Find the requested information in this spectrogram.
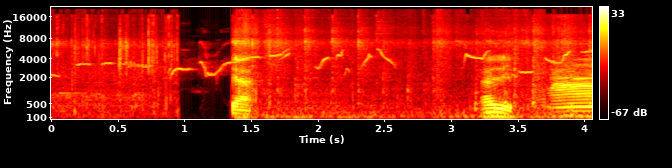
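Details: Tame cattle herded in the afternoon, a fat cow calling the female: brief, clipped moos repeated three times over a few seconds, with chirping birds in the background.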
